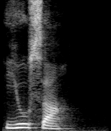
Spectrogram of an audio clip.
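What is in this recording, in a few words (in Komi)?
"юса" Komi, female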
